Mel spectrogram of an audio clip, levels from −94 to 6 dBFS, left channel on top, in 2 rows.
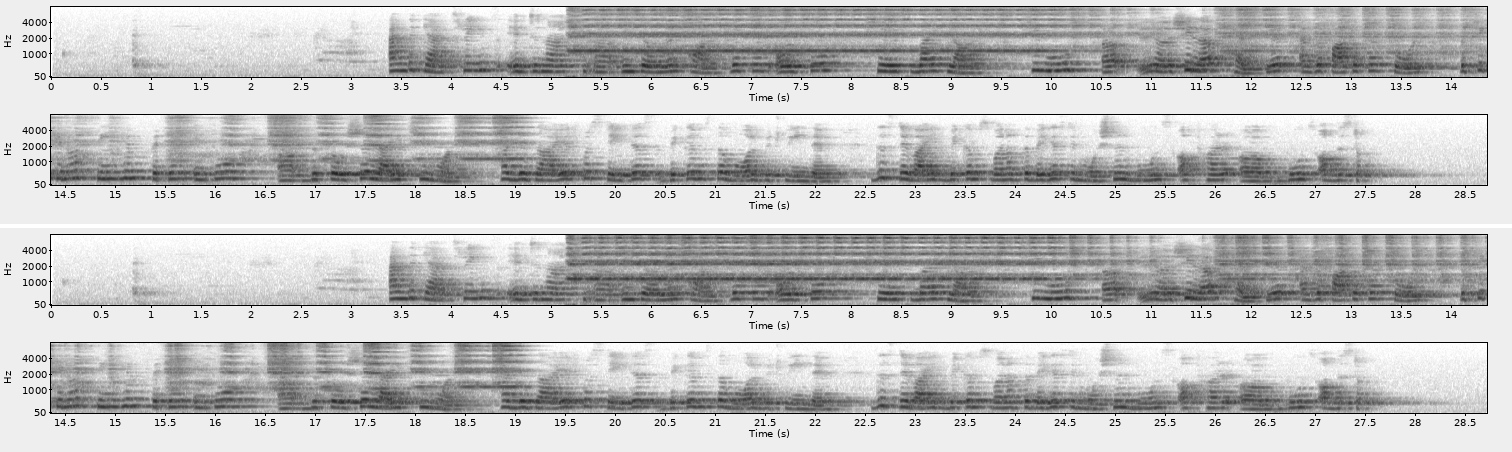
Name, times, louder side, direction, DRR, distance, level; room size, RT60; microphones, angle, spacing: voice 1, 3.4-9.3 9.7-18.5 18.8-22.2 22.6-27.4, left 2 dB, 50° left, -3 dB, 1.3 m, -22 dB
sound 1, 5.1-11.0 11.6-15.0 15.5-15.7 16.1-16.2 16.5-19.1, right 5 dB, 80° right, 1.6 m, -24 dB
12.0 x 7.9 x 2.7 m, 1.0 s
head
